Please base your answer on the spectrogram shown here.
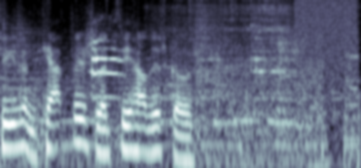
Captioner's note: cat meowing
